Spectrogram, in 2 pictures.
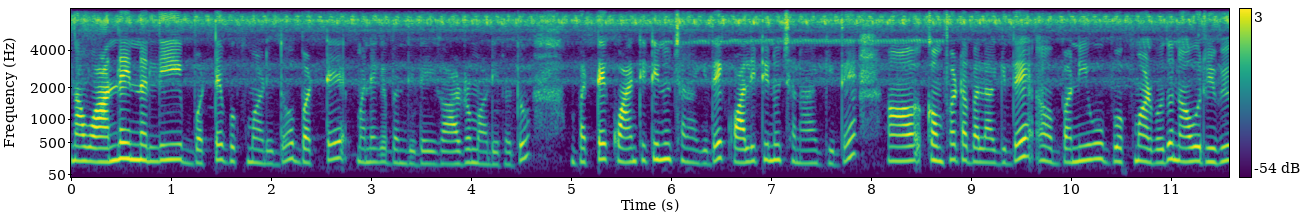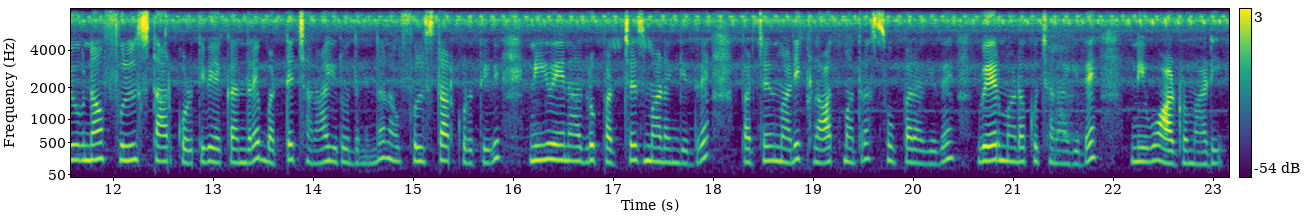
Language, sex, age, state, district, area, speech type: Kannada, female, 18-30, Karnataka, Tumkur, rural, spontaneous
